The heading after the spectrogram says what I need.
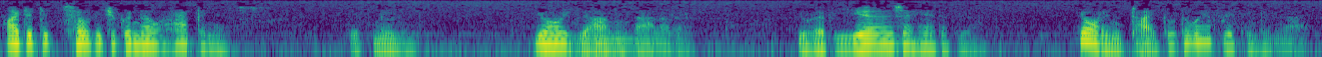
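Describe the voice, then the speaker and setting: An actor playing a smooth, manipulative doctor in a 1940s radio drama, with a theatrical, coaxing delivery. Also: male voice, on the low side, huge pitch swings, normal speed, long pauses, heavily acted. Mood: pleading, ardent. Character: smooth, scheming, manipulative male doctor, secretly menacing. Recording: muffled, noisy vintage radio recording.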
